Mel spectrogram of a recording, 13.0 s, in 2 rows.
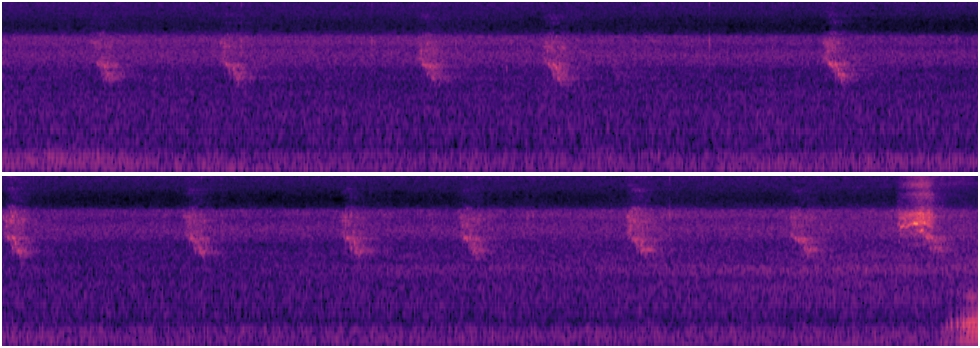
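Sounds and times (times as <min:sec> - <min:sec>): small bird chirping: 0:00.6 - 0:01.9, 0:02.7 - 0:04.4, 0:05.4 - 0:05.9, 0:06.5 - 0:06.8, 0:07.6 - 0:10.0, 0:10.6 - 0:13.0.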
